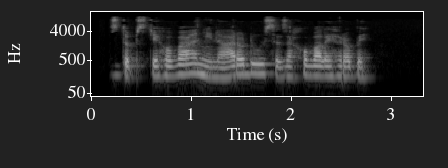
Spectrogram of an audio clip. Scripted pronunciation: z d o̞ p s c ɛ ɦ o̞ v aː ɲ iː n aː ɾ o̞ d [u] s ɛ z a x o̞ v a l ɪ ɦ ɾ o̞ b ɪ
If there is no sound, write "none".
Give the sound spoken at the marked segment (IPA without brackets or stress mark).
uː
